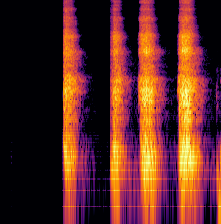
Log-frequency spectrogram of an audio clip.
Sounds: Sniff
